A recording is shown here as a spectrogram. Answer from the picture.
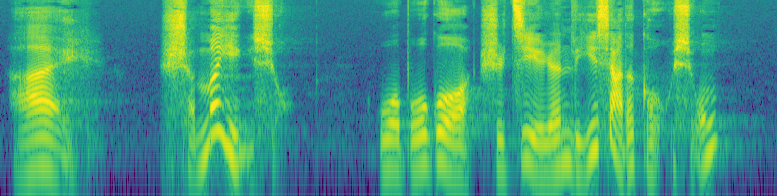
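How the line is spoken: Sighing, self-deprecating. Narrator (Chinese): 吕布叹了口气说

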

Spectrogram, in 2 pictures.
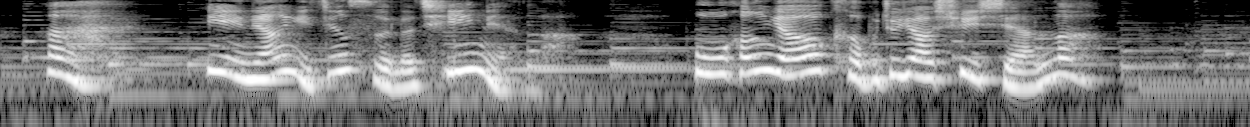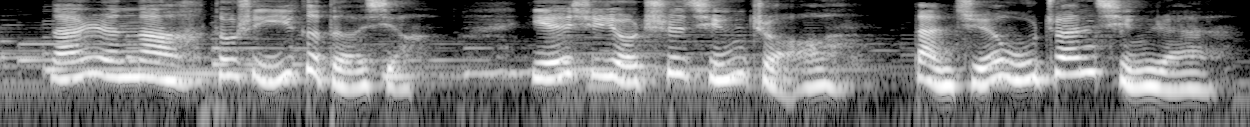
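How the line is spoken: Smiling. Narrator (Chinese): 韦正氏一笑，道

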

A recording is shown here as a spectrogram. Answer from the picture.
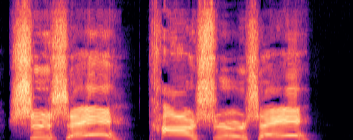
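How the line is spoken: Shocked roaring. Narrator (Chinese): 晴天霹雳呀，失声咆哮

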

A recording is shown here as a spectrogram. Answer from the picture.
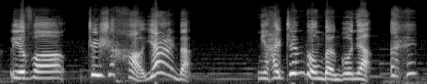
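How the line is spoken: Affectionate playful laughter. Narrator (Chinese): 凌渊……十分亲昵的……与烈风笑闹

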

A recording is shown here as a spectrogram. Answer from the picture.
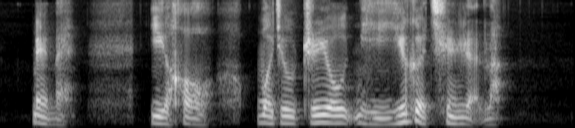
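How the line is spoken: Bitter laugh. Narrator (Chinese): 楚云木苦笑道

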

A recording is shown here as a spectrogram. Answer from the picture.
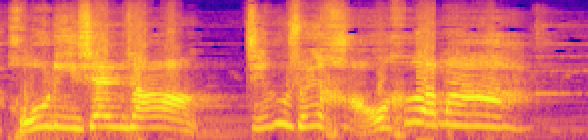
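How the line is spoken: Anxious goat shouting down well. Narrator (Chinese): 山羊那个急呀，对着井底大喊

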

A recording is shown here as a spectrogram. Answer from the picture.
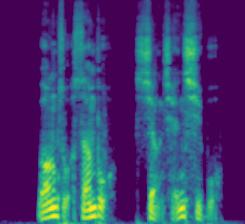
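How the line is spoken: Calm, detached. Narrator (Chinese): 周栋淡淡的说

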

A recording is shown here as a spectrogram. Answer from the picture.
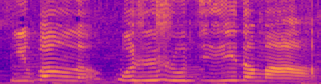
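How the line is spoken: Sobbing harder. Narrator (Chinese): 哭得更厉害的说

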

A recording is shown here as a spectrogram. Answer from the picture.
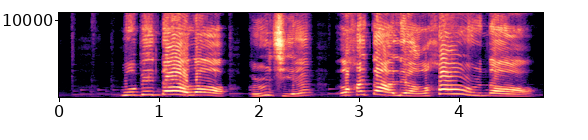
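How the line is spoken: Cheering shout. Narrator (Chinese): 变成十二的十欢呼大叫

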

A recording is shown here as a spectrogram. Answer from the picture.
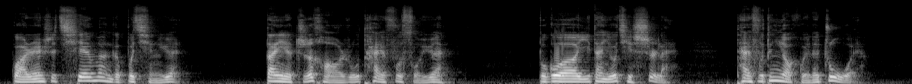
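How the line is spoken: Sighing. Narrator (Chinese): 小盘叹道

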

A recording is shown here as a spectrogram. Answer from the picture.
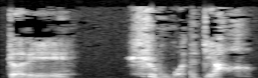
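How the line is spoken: Trembling voice. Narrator (Chinese): 白雪燕…声音颤抖着说

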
